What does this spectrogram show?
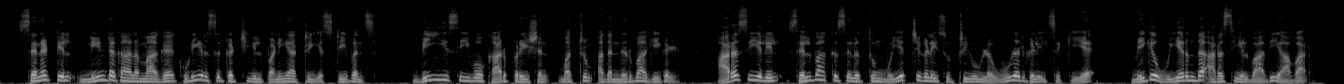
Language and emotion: Tamil, neutral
